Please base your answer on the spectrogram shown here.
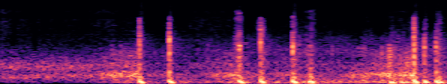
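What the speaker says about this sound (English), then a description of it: "Wait for the massive explosions." A rapid series of sharp, booming bomb blasts at the Pokhran range in Rajasthan during an air force firepower demonstration, several in quick succession with short gaps, loud and close-sounding over a low rumble.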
